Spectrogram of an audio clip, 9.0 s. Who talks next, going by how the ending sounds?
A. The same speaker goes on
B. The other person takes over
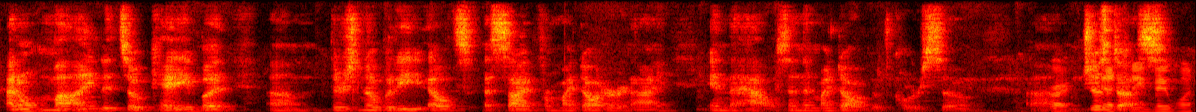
B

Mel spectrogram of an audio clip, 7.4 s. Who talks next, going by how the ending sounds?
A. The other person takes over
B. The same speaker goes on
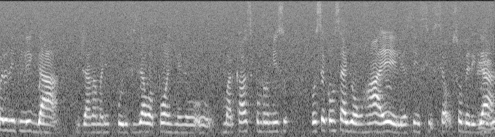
A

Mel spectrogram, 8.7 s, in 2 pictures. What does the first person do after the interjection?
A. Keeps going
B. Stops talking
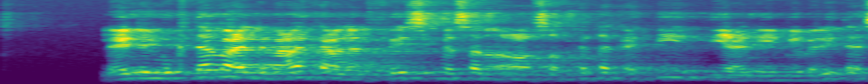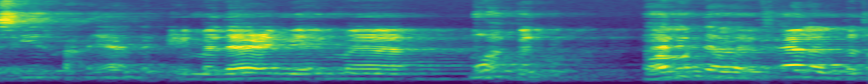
A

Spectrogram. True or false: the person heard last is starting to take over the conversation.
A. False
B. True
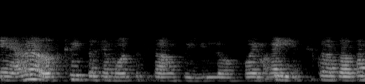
A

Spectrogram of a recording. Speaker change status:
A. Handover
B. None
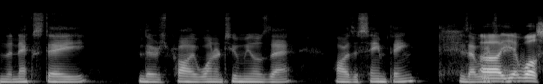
A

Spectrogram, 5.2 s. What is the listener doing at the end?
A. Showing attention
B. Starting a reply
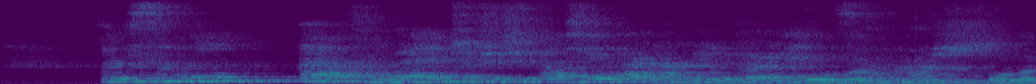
B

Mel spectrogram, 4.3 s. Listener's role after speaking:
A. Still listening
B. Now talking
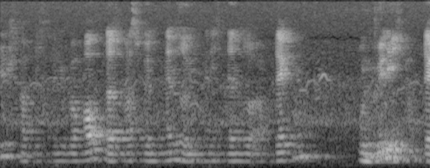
A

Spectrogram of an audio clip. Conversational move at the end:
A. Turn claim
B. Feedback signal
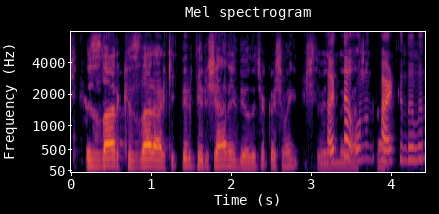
A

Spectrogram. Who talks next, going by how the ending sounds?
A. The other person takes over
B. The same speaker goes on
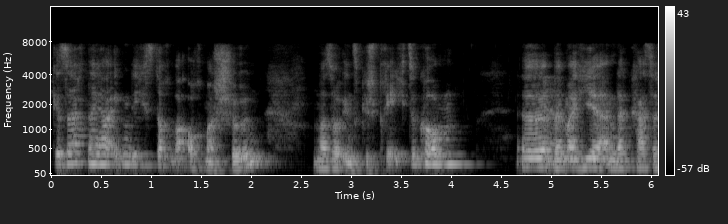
B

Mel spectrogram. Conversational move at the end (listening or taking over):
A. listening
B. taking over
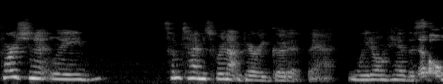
A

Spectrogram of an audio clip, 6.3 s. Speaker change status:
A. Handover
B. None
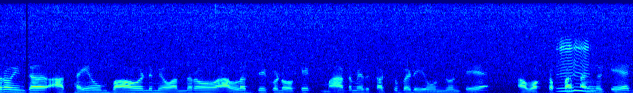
B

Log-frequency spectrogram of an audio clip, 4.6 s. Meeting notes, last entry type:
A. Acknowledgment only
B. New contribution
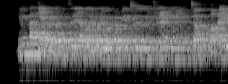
A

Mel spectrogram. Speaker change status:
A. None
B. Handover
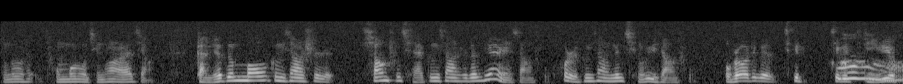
B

